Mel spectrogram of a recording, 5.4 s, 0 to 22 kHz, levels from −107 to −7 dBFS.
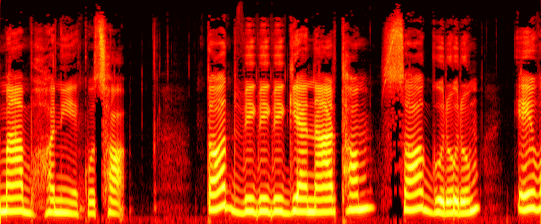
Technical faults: repeated frames

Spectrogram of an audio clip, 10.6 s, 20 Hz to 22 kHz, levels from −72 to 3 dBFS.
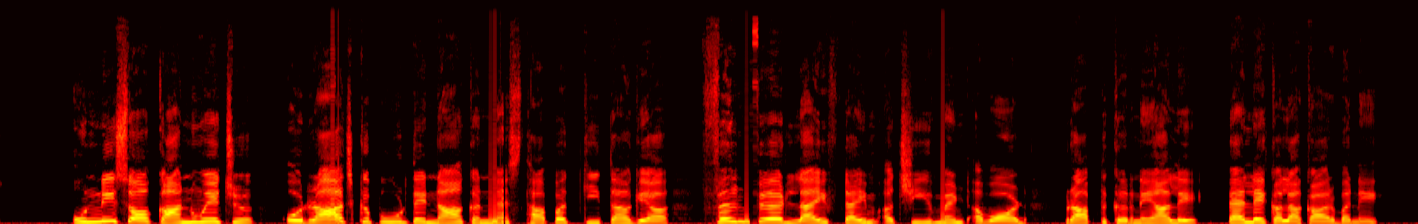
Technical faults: corrupt frame decoded

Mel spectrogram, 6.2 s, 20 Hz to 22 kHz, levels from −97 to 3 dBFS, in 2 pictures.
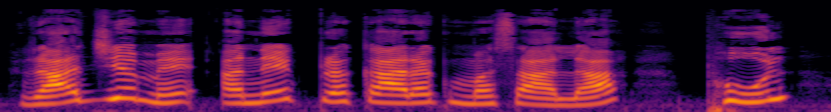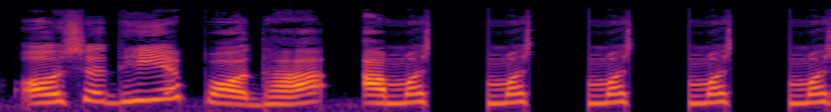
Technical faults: stutter with silent gaps

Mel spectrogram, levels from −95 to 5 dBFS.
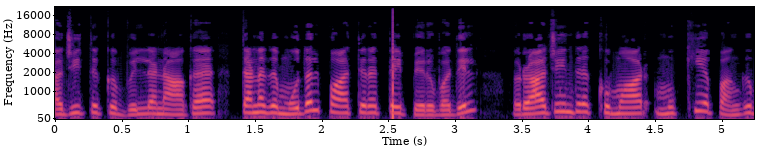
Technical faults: filter restarted on every block; invalid numbers at full scale

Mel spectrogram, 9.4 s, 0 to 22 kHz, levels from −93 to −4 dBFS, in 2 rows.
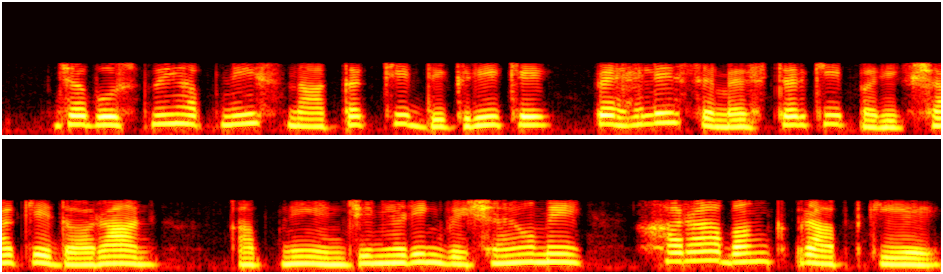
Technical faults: iLBC codec

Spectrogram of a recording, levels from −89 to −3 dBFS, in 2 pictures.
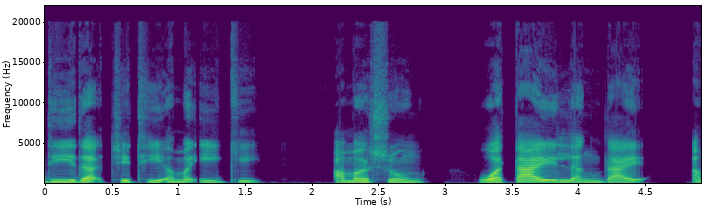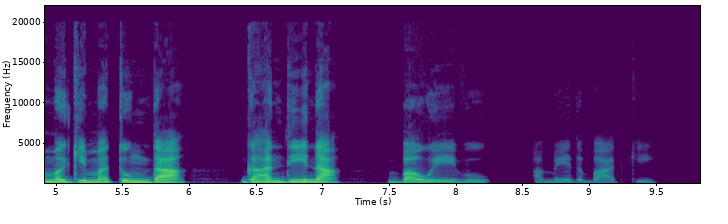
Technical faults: repeated stalls (stutter); call audio freeze; jitter buffer slow-down; jitter buffer speed-up

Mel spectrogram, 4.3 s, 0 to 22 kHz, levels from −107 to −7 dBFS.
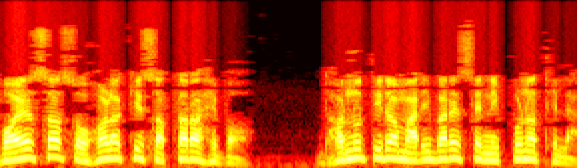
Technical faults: WMA compression; pre-echo

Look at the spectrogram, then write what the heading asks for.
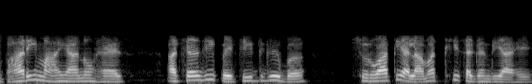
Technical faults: GSM full-rate codec

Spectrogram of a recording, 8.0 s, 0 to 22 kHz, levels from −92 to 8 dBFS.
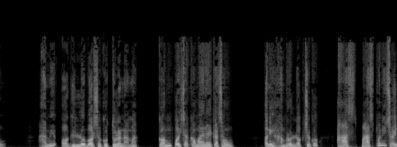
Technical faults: adaptive stream at a lower bitrate

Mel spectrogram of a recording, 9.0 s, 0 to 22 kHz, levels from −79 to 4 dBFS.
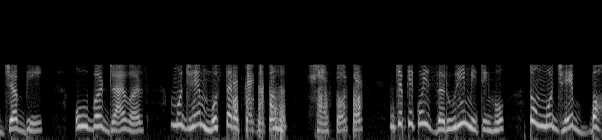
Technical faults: codec payload misread

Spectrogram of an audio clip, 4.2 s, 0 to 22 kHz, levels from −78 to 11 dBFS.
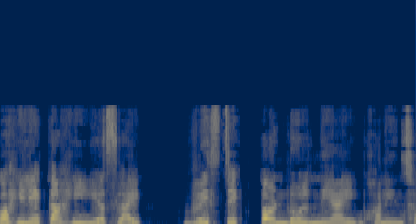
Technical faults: HE-AAC compression

